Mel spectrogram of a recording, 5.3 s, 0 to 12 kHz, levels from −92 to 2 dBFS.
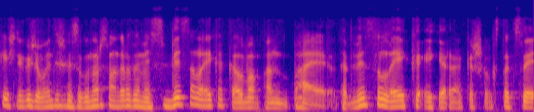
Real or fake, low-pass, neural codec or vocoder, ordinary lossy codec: fake; 7.2 kHz; codec, 16 kHz, 6 kbps, DAC; Opus, 24 kbps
